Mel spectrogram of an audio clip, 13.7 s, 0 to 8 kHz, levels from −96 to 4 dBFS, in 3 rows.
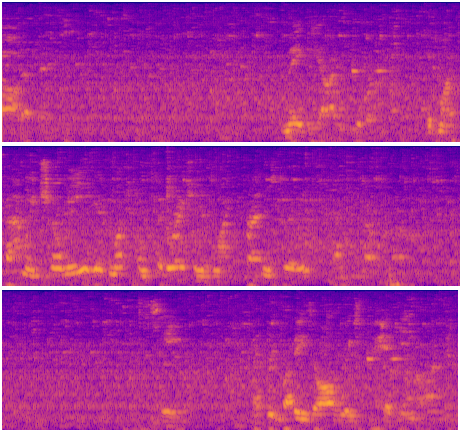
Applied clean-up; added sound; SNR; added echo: classical method log-MMSE.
